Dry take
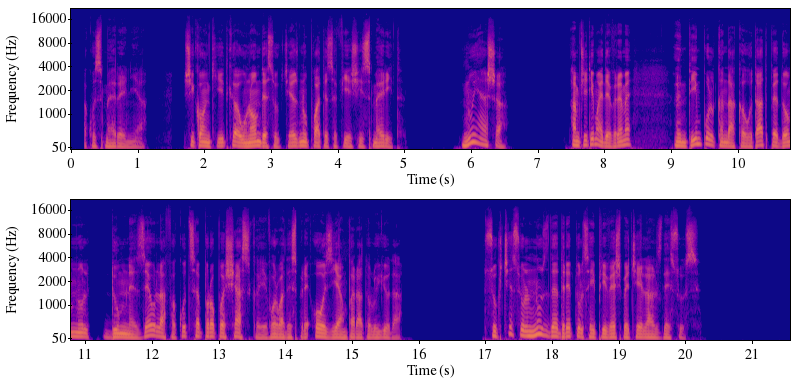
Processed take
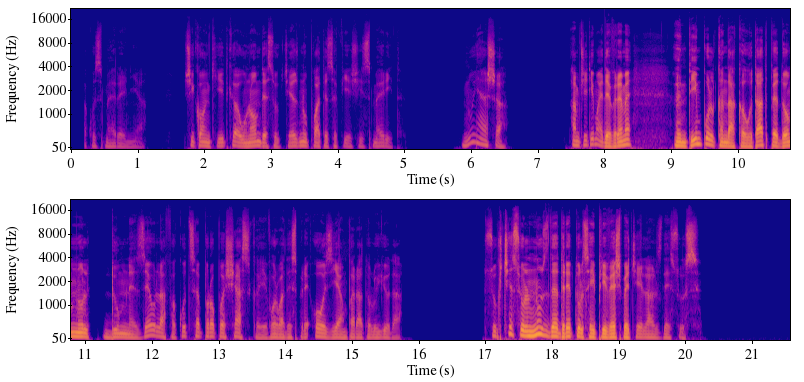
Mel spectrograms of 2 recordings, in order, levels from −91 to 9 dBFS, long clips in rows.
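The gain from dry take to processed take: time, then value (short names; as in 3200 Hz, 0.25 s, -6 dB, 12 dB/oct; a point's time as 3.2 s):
-10 dB
from 1.75 s -3 dB
from 4 s -10 dB
from 6.09 s -1 dB
from 8.01 s +8.5 dB
from 11.42 s -0.5 dB
from 17.18 s +10.5 dB
from 19.18 s -0.5 dB
from 19.96 s +8 dB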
